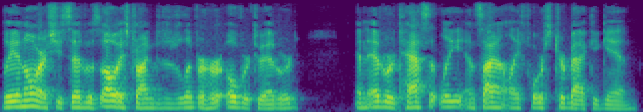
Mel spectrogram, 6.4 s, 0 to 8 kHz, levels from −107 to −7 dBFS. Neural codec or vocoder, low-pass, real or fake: none; 7.2 kHz; real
